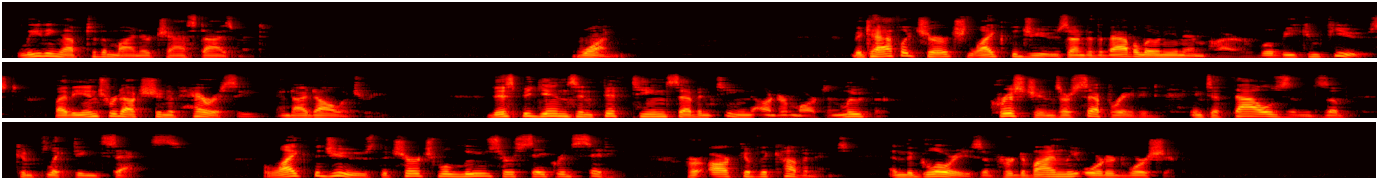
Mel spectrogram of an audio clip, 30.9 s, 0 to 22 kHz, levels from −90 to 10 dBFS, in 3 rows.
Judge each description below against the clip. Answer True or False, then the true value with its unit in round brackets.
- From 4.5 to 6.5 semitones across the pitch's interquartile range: True (4.9 semitones)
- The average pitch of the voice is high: False (140 Hz)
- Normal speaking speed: False (125 wpm)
